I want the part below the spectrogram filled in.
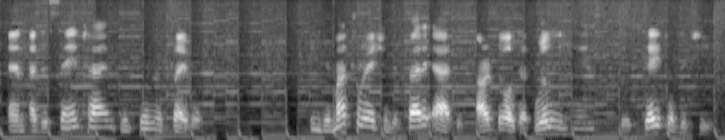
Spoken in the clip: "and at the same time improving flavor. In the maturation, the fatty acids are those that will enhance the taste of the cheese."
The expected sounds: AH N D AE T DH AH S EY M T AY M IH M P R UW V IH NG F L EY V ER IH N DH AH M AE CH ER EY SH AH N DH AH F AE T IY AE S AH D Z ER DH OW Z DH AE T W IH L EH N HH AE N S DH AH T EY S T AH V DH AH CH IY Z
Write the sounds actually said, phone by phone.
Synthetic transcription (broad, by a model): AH N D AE T DH AH S EY M T AY M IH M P UW IH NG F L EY B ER IH N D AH M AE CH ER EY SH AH N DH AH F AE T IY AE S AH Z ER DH OW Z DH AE T W IH L EH N HH AE N S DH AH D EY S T AH V DH AH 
